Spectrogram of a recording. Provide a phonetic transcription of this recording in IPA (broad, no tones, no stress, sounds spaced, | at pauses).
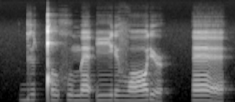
ɡʲ ʊ ǃ ʊː xʷ ɪ m ɛː ʔ iː ɾʲ ə v ɔː ɾʲ ə˞ | ɛː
